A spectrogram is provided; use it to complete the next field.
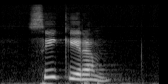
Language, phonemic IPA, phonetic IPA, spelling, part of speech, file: Tamil, /tʃiːkːɪɾɐm/, [siːkːɪɾɐm], சீக்கிரம், noun / adverb, Ta-சீக்கிரம்.ogg
- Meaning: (noun) haste, speed, quickness; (adverb) 1. soon, quickly 2. hurriedly, rapidly 3. earlier (than expected)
